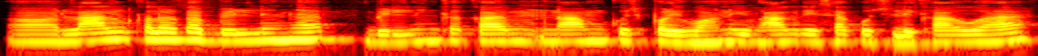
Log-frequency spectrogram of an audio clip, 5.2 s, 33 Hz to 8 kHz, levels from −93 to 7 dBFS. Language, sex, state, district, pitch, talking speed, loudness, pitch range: Hindi, male, Bihar, Patna, 145 Hz, 205 wpm, -18 LUFS, 140-155 Hz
